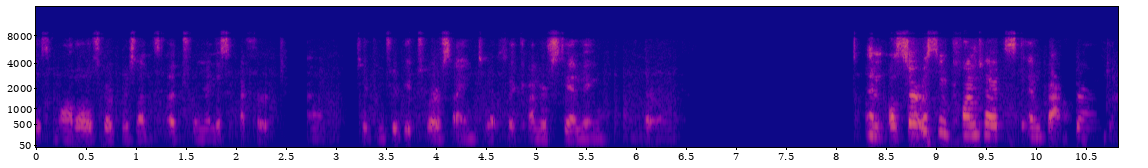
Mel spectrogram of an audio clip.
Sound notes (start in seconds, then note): 3.2 audio is choppy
